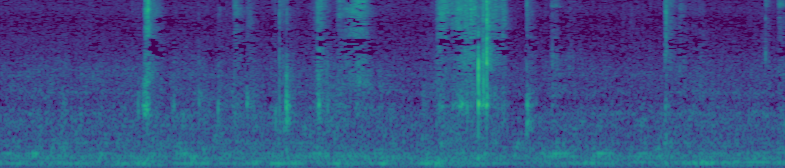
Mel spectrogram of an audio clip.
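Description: Light, irregular clicks and taps from a smartphone being handled and its screen tapped, with a brief, louder scratchy rustle about three and a half seconds in.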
